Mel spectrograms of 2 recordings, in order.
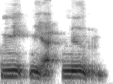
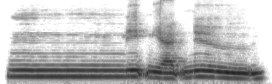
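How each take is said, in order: First: The voice sounds strained and tight in the throat. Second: The voice is smooth and forward-focused.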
